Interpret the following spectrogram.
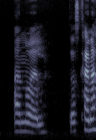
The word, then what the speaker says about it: Anuel: Anuel. Anuel. Thank you, Anuel. Anuel. Hey, hey. It might have been someone like that. I So think of it eventually, like Emmanuel, but like with a, like Anuel.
